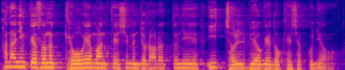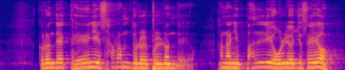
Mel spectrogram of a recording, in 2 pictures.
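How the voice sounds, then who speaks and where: A frantic, pleading male deacon shouts up a cliff in a raised, strained voice, as a preacher acts him out. The tone is mellow and dark underneath the panic. He begs and bargains, loud and breathless. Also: fairly high pitch, flat delivery, normal speed, natural voice. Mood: desperate pleading. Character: panicked middle-aged male church deacon hanging from cliff.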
